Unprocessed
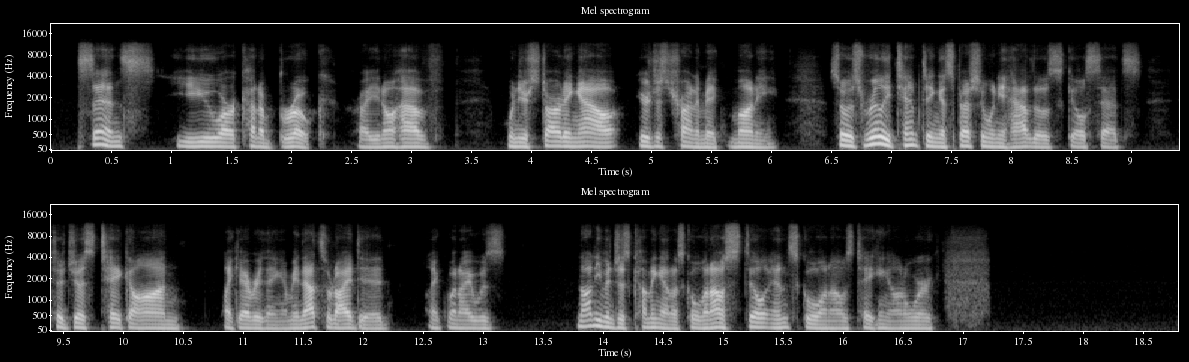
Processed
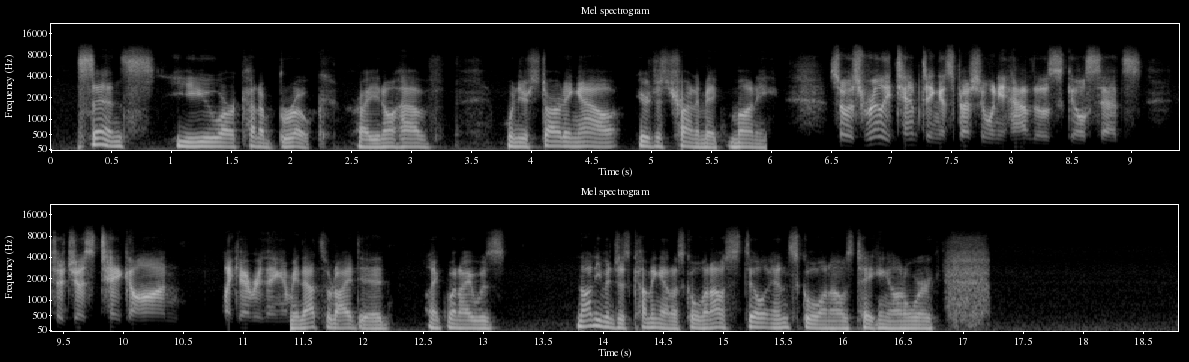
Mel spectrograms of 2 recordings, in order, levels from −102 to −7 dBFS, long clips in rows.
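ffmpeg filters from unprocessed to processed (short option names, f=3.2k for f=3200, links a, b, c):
-filter_complex "[0:a]asettb=1/sr,asplit=3[a][b][c];[a]atrim=end=5.954[d];[b]atrim=start=5.95:end=11.39,asetpts=PTS-STARTPTS,afade=t=in:d=0.004:c=qsin,afade=t=out:st=5.436:d=0.004:c=qsin,highpass=f=1.2k:w=0.5412,highpass=f=1.2k:w=1.3066[e];[c]atrim=start=11.386[f];[d][e]acrossfade=d=0.004:c1=hsin:c2=qsin[g];[g][f]acrossfade=d=0.004:c1=qsin:c2=hsin,lowpass=f=6.6k:w=0.5412,lowpass=f=6.6k:w=1.3066,acompressor=threshold=-38dB:ratio=12,equalizer=f=2.4k:t=o:w=0.55:g=6,volume=3.5dB"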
